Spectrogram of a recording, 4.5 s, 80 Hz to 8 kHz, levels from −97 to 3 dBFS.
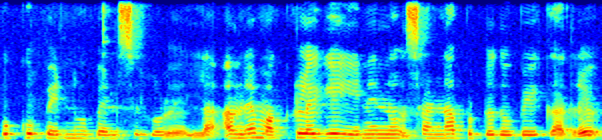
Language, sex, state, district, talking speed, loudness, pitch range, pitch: Kannada, female, Karnataka, Mysore, 160 wpm, -17 LUFS, 205-235 Hz, 215 Hz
